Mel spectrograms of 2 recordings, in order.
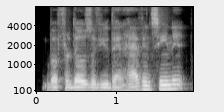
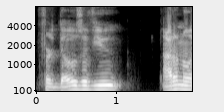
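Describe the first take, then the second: First: Said in the usual way. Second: Loud call-out. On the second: Real, not acted. Streamer addressing his audience.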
